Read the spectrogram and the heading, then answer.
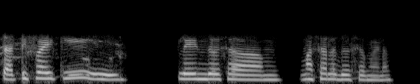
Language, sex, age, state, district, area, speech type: Telugu, female, 30-45, Telangana, Hanamkonda, rural, conversation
